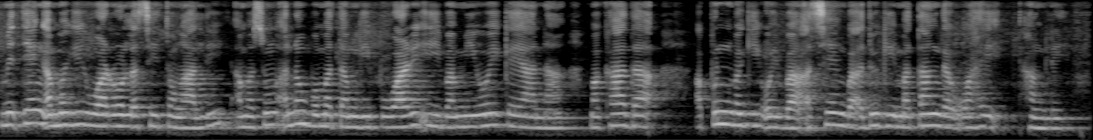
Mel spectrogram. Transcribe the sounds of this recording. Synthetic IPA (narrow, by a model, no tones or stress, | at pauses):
mit̚eŋɐmɐɡiwaɾolɐsitoŋalːiɐmɐsuŋɐ̰nɐwbɐmɐtɐmɡipuwaɾiʔːbɐmiojkɐjanɐmɐkʰadɐː | punbɐɡiojbɐɐ̰seŋbɐːduɡimɐtaŋdɐwaɦajhɐŋli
